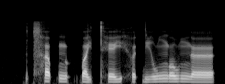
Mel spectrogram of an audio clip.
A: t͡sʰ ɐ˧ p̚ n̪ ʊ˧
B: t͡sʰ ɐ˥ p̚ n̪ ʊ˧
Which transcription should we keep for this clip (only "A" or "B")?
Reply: B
